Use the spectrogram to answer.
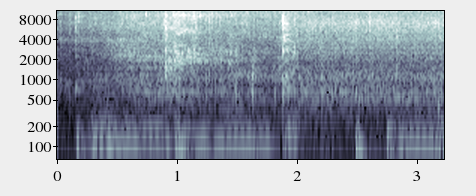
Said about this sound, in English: Just give the pork a quick sear.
